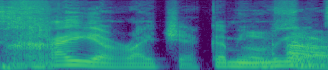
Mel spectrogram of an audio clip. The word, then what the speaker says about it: Chaya Raichik: Well, we need to say it right. Come on, guys. It's a Jewish name. It's Chaya Raichik.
